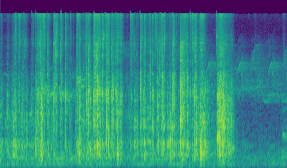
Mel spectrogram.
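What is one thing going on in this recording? A plastic blister tray crinkles and crackles loudly.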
